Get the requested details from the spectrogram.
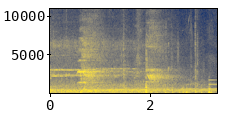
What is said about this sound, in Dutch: En nu, mijn trein is binnengekomen.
